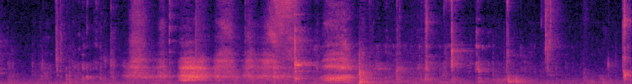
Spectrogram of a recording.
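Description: Close-miked eating: chopsticks clicking against a rice bowl, with wet chewing and mouth noises from eating braised beef rib.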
